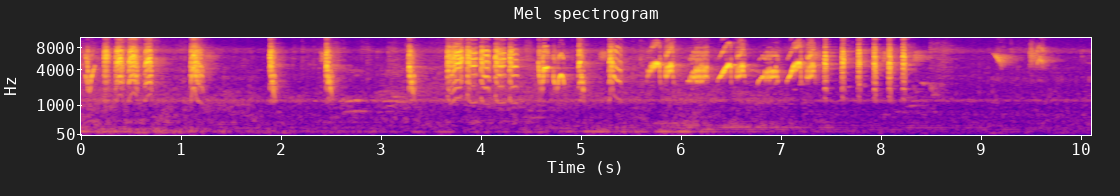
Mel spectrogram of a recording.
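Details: A long-tailed shrike's active song, played to stir other shrikes into singing: clusters of quick sharp chips and harsh notes, a rapid burst of rising whistles, then sparse thin notes.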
